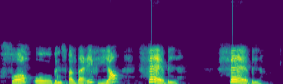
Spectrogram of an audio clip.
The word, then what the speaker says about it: fort: قوي fort fort هنا أيضا تي لا تنطق في آخر الكلمة fort.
